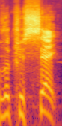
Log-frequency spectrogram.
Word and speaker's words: Le Creuset: you are pronouncing Le Creuset incorrectly. Le rhymes with duh, le, and Creuset rhymes with hey, as in hey, I'm a dope. You are also pronouncing Thule wrong, T-H-U-L-E, is it Thule or Thule?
